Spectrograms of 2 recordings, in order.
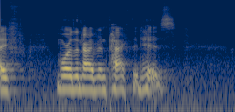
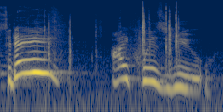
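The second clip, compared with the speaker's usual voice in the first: put-on kid voice; 5 semitones higher, slower than usual. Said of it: "And he goes".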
